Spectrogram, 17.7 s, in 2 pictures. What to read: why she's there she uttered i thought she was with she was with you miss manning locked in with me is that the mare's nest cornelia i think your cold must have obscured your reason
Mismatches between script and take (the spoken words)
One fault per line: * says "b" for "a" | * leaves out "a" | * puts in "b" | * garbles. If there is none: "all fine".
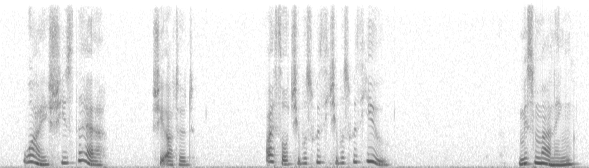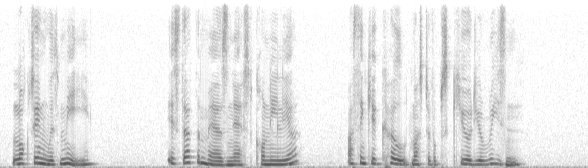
all fine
